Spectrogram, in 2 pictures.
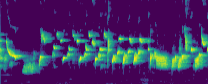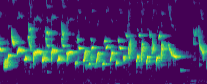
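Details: Tutor song of a goldfinch × canary mule for goldfinches and canaries: continuous quick, high twittering with buzzy and liquid notes, rolling phrases, and a short gap near the end.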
